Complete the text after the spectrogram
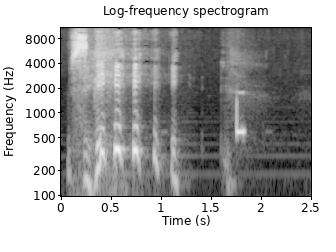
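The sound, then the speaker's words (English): A call's outgoing dial tone: two short electronic beeps with a pause between them, heard clearly after a brief burst of someone's voice at the start. “Facebook has, like, the weirdest little dial tone”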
